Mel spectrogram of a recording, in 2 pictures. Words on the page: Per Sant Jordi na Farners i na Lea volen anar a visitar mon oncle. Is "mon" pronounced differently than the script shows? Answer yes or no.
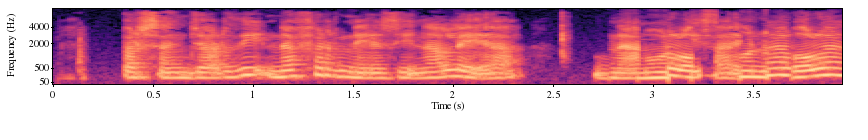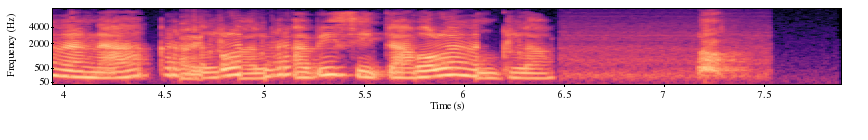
yes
